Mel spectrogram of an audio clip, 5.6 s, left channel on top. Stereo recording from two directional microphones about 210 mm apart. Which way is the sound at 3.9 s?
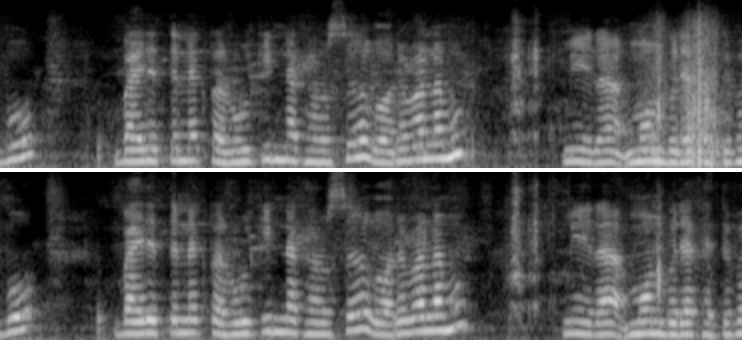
45° right (ahead or behind).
